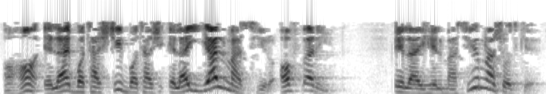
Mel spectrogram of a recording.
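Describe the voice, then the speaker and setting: In a high, husky, sing-song voice, a man gives a religious lecture, firing one question after another at his audience. His manner is didactic and rhetorical, and the recording sounds dull and lo-fi.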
